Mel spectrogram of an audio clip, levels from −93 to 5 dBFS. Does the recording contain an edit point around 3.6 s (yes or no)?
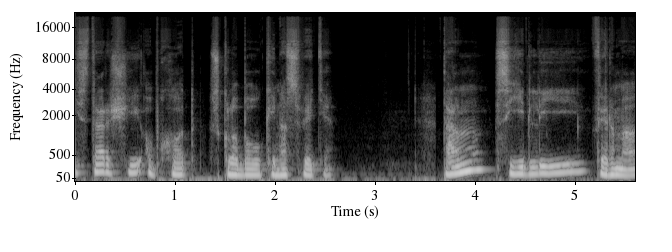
yes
